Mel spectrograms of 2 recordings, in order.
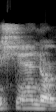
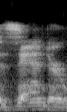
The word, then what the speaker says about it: Xander: well I I knew shandor before he Chang his name back to Xander which is kind of the Hungarian pronunciation that's correct I because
